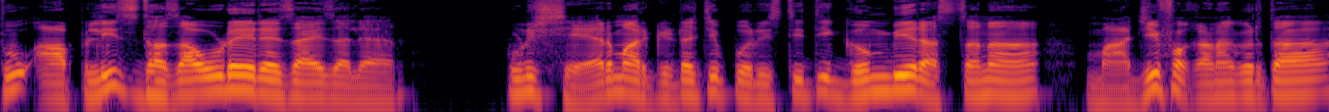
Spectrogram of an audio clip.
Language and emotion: Goan Konkani, disgusted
